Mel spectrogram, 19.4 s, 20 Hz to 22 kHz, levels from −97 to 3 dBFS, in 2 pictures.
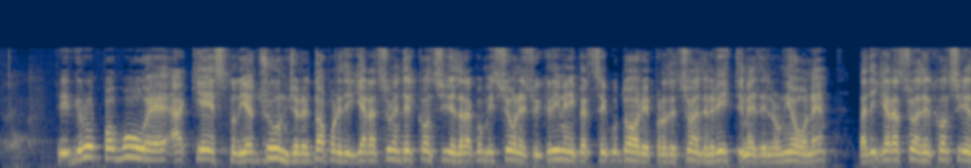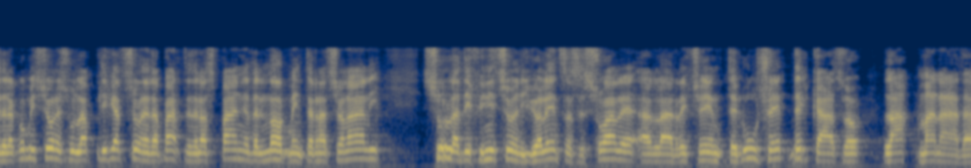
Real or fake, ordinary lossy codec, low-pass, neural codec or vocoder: fake; none; none; codec, 16 kHz, 2 kbps, FunCodec, trained on LibriTTS, 25 frames a second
